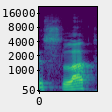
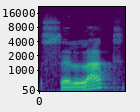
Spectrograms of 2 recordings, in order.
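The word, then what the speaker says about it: sehlat: New Worlds, called The Slut Who Ate Its Tail, or actually I guess it's pronounced Selat.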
